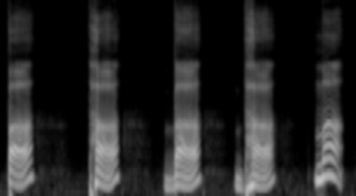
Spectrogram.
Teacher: ಇದರ ಹೆಸರು ಓಷ್ಟ್ಯ ಇವು ಬಾಯಿಯ ಅತ್ಯಂತ ಮುಂದಿನ ಭಾಗ ಅಂದ್ರೆ ನಮ್ಮ ತುಟಿಗಳು ಅಥವಾ ಓಷಟದಿಂದ ಹುಟ್ಟುವ ಧ್ವನಿಗಳು ಇದಂತೂ ತುಂಬಾ ಸುಲಭ ಹೇಳಿ ನೋಡಿ ಪ ಭ ಎರಡು ತುಟಿಗಳು ಸೇರಿ ಗಾಳಿಯನ್ನ · ಅಥವಾ ಓಷಟದಿಂದ ಹುಟ್ಟುವ ಧ್ವನಿಗಳು ಇದಂತೂ ತುಂಬಾ ಸುಲಭ ಹೇಳಿ ನೋಡಿ ಪ ಭ ಎರಡು ತುಟಿಗಳು ಸೇರಿ ಗಾಳಿಯನ್ನ ನಿಲ್ಲಿಸೋದನ್ನ ನಾವೇ ನೋಡಬಹುದು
